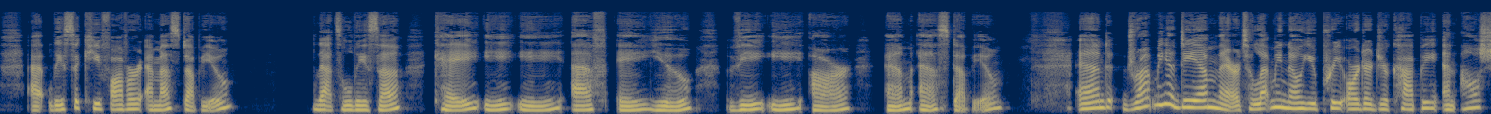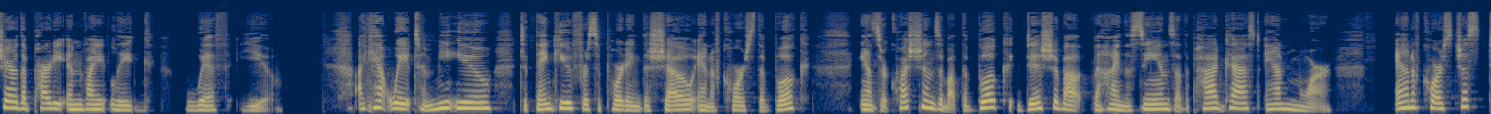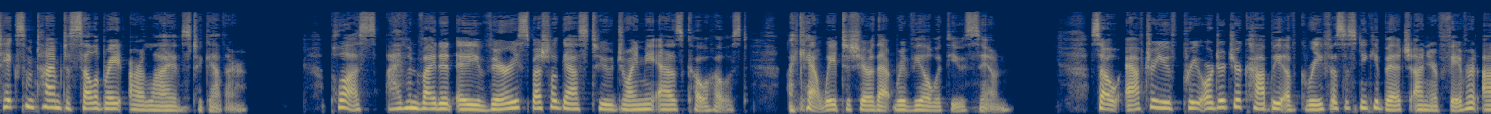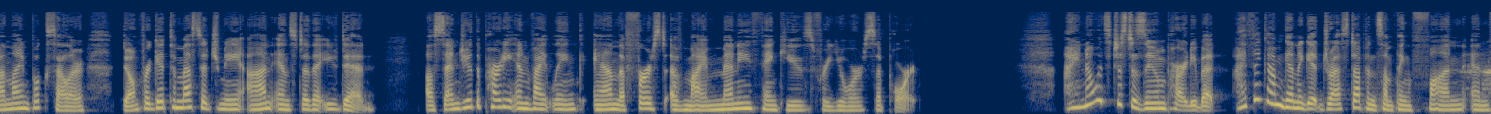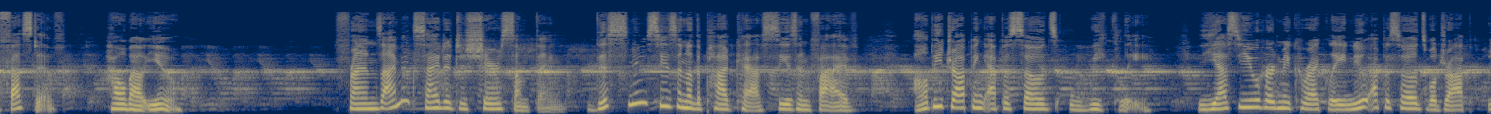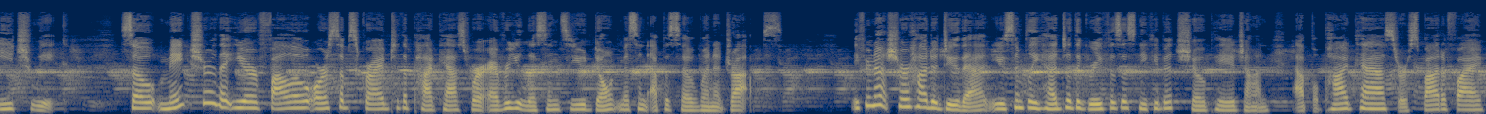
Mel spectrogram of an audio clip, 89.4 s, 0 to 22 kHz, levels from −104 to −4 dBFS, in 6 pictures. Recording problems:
echo of what is said; strong; from 59 s on; 510 ms later, 10 dB below the speech

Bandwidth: 14.5 kHz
